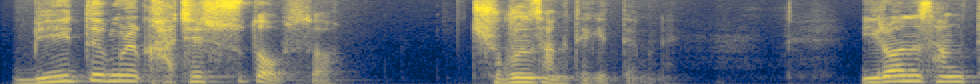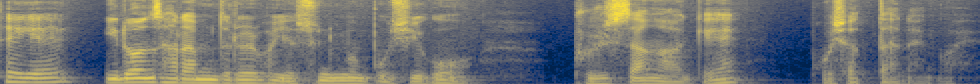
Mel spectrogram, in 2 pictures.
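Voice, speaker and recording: A middle-aged man preaching to children at Sunday school, telling the story with lively questions and acted-out lines. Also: medium pitch, moderate pace, slightly rough. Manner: animated, acts out quotes, asks children questions. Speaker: pastor teaching Sunday school.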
